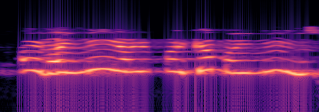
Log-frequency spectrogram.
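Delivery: put-on teary little-kid wail, pitched high, weepy. Retelling coming home hurt as a child and going to dad, imitating own childhood crying. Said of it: "with tears streaming down my face".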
